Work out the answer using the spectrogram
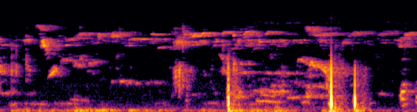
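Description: Birds chirping continuously, with a few sharp clicks about two and three seconds in.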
